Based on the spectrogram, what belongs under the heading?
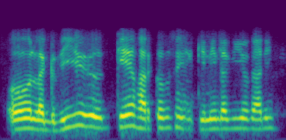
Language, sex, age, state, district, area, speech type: Dogri, male, 18-30, Jammu and Kashmir, Udhampur, rural, conversation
